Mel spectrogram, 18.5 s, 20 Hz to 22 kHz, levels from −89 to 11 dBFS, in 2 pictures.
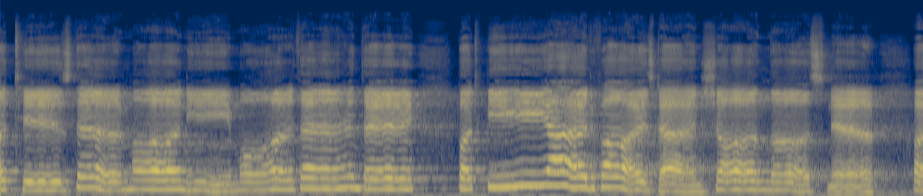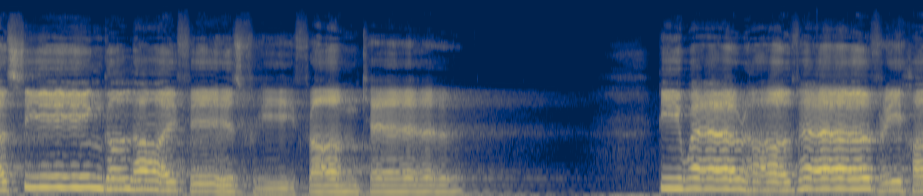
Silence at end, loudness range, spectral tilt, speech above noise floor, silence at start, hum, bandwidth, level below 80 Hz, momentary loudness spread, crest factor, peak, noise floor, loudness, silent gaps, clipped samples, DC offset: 0 s; 7 LU; -4.5 dB/octave; 35 dB; 0 s; none; 13 kHz; -38 dBFS; 9 LU; 16 dB; 0 dBFS; -51 dBFS; -15 LUFS; none; under 0.1%; under 0.1%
